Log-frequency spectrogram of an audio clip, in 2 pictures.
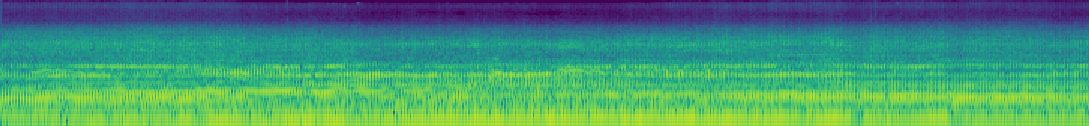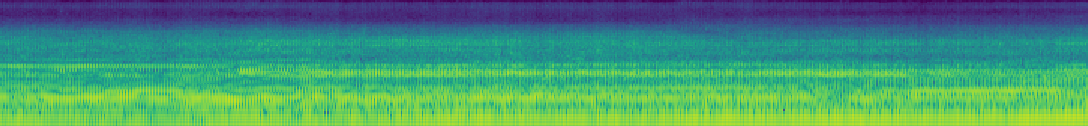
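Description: Small motorcycle engine of a cargo tricycle running steadily as it pulls the loaded tricycle along a dirt trail, its speed nearly constant with a slight change about nine seconds in.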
